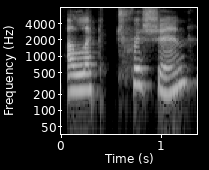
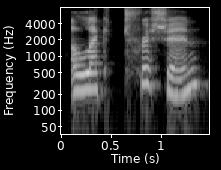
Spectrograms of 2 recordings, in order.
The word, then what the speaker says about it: electrician: Number 3, electrician, electrician. Okay, so this one's kind of weird. So the C-I-A-N in certain cases makes the sound shun, shun, electrician.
